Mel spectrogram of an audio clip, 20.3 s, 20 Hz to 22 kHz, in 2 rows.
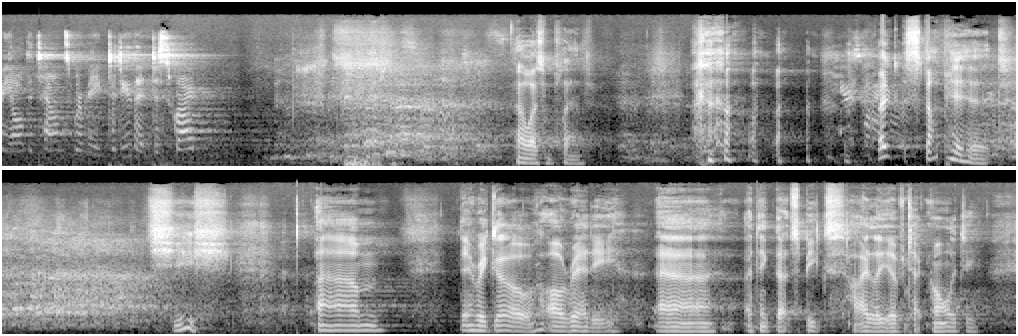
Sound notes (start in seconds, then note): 2.6 audience laughs; 6.2 laughs; 9.7 audience laughs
